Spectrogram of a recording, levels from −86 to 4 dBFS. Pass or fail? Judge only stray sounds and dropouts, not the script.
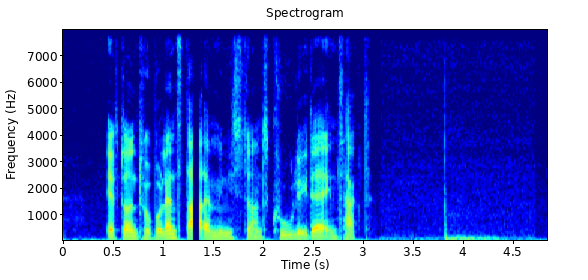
fail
